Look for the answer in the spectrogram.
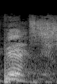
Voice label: "bitch", expletives

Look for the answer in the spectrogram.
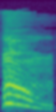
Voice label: "boom", Voice; ooh ahh

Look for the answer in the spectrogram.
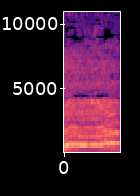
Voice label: "hoo"; Voice; ooh ahh

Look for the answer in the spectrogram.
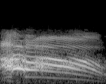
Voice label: ow male

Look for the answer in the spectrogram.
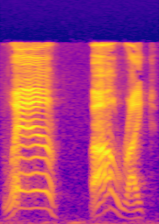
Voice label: well all right cartoon

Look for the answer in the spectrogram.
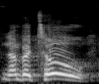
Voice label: number two male; Voice; numbers and letters

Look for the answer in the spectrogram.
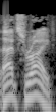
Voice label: that's right announcer; Voice

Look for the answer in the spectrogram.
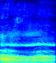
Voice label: "uhuhuh", Voice; ooh ahh; uh um

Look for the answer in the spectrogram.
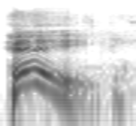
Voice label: "hey", voice

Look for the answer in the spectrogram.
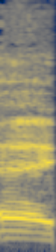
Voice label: "ay", voice

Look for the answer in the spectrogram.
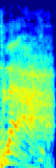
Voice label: "blaow", Voice

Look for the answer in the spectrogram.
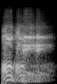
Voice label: okay announcer

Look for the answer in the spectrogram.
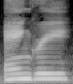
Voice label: angry

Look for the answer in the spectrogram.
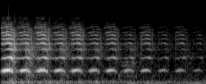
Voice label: "yeah" cartoon, voice

